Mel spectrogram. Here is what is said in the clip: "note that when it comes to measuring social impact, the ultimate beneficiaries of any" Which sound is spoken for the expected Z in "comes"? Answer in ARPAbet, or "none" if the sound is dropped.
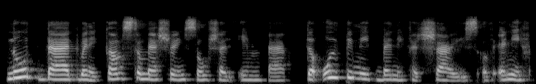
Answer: S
